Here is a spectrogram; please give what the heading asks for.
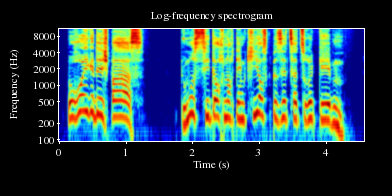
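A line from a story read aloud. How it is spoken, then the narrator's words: Called out. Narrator (German): rief Tommy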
